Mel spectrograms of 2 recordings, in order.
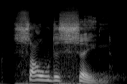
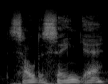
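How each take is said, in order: First: Sold as seen, drawn out slowly and louder, each word weighed; slow blunt quote. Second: Said in the usual way. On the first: Retold or imitated. Quoting blunt client on phone.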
